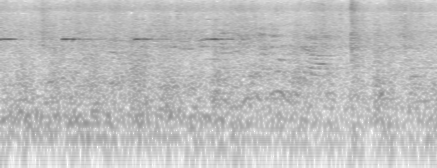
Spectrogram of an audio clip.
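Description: Medical paper-plastic bag making machines running: a steady mechanical clatter and hum, with a short high-pitched tone repeating about every three-quarters of a second as the machine cycles.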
